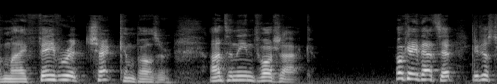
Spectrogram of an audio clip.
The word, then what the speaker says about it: Dvořák: Today I'd like to tell you about the pronunciation of the name of my favorite Czech composer, Antonín Dvořák.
